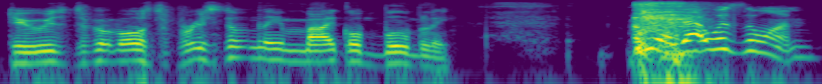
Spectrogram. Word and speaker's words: Bublé: I love hearing Jim pronounce Bublé. That's awesome. Bublé. Yeah, it sounds like you're saying bubble incorrectly.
